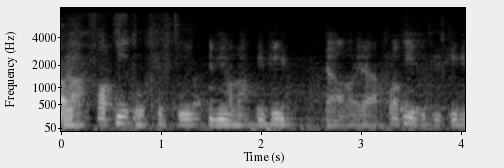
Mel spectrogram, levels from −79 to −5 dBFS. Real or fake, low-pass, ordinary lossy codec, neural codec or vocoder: fake; 7.2 kHz; none; codec, 16 kHz in and 24 kHz out, 0.6 kbps, FireRedTTS-2 codec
